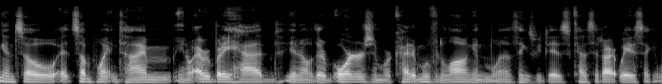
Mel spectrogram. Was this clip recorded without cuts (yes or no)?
yes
